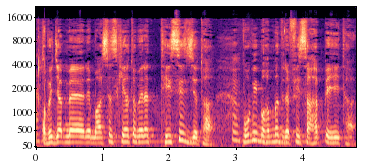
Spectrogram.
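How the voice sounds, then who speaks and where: Through noticeable background noise, a man with high pitch speaks with ordinary pitch variation. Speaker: singer. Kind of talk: interview answer.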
